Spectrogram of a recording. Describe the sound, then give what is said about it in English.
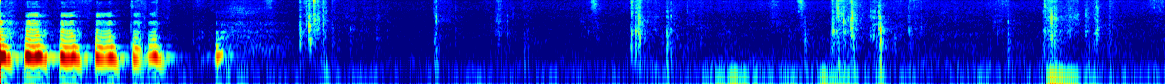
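A short voiced sound opens, then a Sun and Moon Tarot deck is shuffled for a reading: soft papery riffles and flicks in scattered bursts, with quiet pauses between them. “Okay, so we have, fortunately, just one card that gently came out from the Sun and Moon Tarot”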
